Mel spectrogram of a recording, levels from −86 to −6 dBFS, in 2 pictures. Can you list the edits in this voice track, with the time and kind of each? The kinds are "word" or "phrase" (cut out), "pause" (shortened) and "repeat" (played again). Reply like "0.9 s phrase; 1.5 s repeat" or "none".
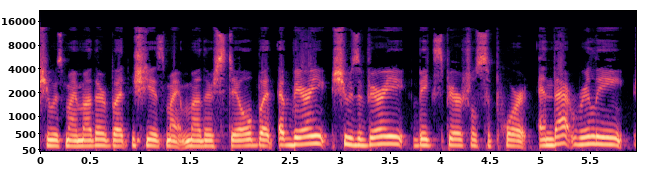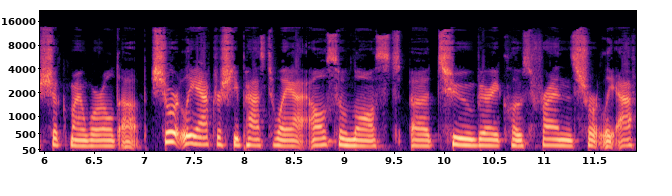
3.7 s word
